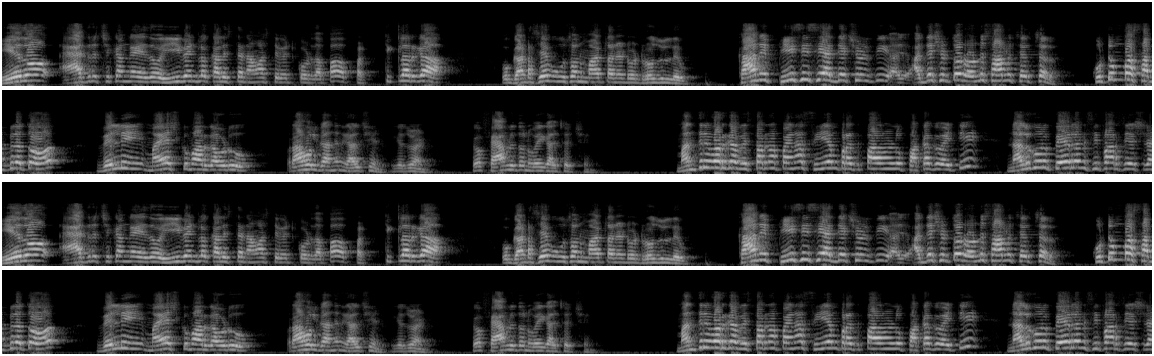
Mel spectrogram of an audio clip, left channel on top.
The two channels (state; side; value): identical; both; correlation 1.00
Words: యాదృచ్ఛికంగా ఏదో ఈవెంట్లో కలిస్తే నమస్తే పెట్టుకోడు తప్ప పర్టికులర్గా ఒక గంట సేపు కూర్చొని మాట్లాడినటువంటి రోజులు లేవు. కానీ పిసిసి అధ్యక్షుడితో 2 సార్లు చర్చలు, కుటుంబ సభ్యులతో వెళ్ళి మహేష్ కుమార్ గౌడ్ రాహుల్ గాంధీని కలిసిండు. ఇక చూడండి, ఇక ఫ్యామిలీతో పోయి కలిసి వచ్చిండు. మంత్రివర్గ విస్తరణ పైన సీఎం ప్రతిపాదనలు పక్కకు పెట్టి 4 పేర్లను సిఫార్సు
